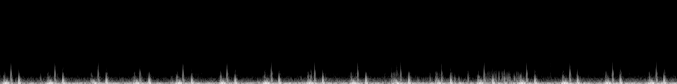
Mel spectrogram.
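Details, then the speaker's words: Middle-aged dog with early mitral valve disease: a clear, sharp extra click in mid-systole between the first and second heart sounds, easily mistaken for a gallop; systolic click. "this is a clear example of a systolic click an extra heart sound that's occurring smack-dab in the middle of systole"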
